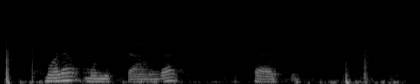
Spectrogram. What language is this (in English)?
Kinyarwanda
